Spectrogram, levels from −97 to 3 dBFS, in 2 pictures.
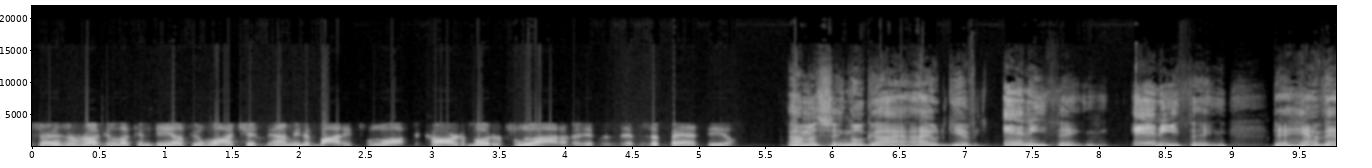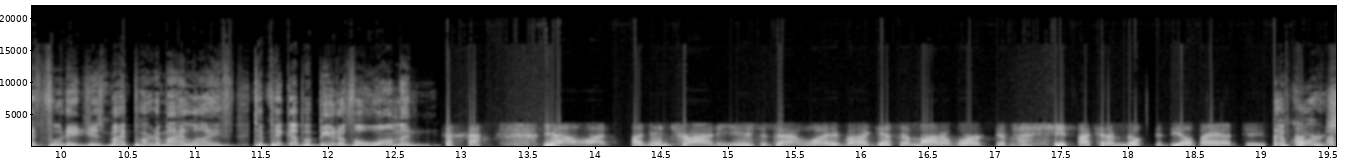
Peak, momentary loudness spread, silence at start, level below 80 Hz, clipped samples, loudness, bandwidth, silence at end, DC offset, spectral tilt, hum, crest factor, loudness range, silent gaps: -4 dBFS; 7 LU; 0.05 s; -32 dBFS; under 0.1%; -22 LUFS; 14 kHz; 0 s; under 0.1%; -5 dB/octave; none; 18 dB; 1 LU; none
